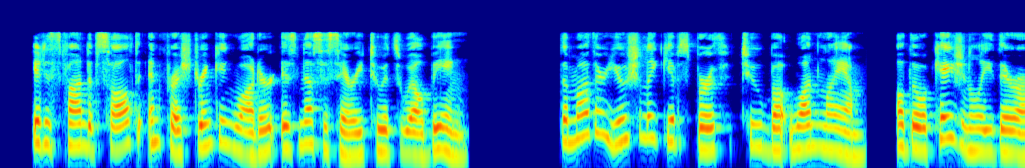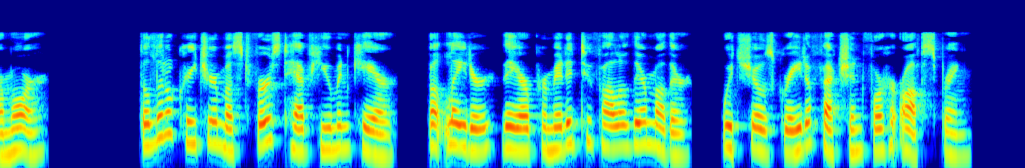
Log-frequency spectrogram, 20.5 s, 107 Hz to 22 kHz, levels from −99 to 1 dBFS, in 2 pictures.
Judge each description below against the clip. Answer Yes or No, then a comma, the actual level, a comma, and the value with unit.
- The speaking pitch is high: Yes, high, 195 Hz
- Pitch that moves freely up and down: No, average, 3.7 semitones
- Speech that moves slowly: No, average, 155 wpm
